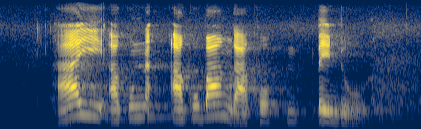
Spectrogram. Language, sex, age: Xhosa, female, 38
